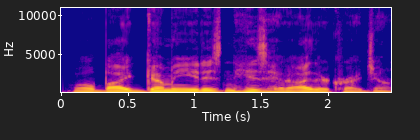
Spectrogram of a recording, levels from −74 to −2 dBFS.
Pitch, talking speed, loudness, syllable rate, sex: 130 Hz, 240 wpm, -15 LUFS, 5.2 syllables/s, male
